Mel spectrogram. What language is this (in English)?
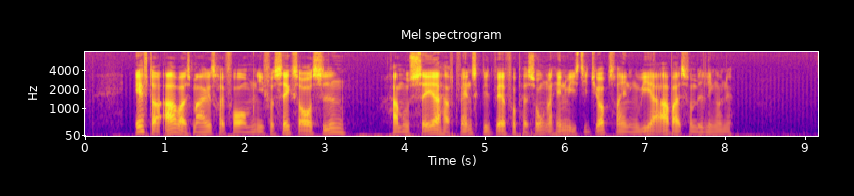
Danish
